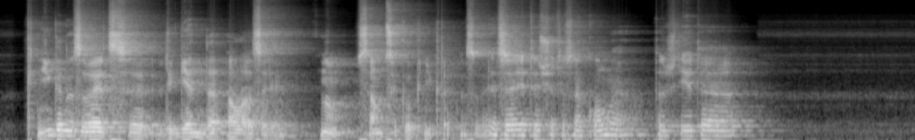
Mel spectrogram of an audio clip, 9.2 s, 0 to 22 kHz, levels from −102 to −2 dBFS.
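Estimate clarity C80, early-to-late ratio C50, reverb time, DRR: 10.0 dB, 8.0 dB, 1.1 s, 5.0 dB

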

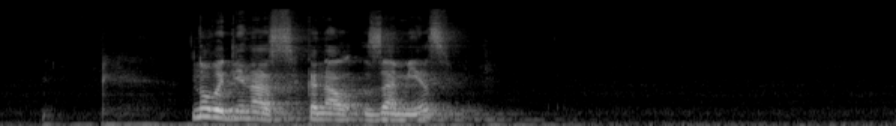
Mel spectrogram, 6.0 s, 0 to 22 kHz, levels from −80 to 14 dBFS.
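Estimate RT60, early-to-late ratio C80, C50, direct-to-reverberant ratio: 0.80 s, 17.0 dB, 14.0 dB, 8.0 dB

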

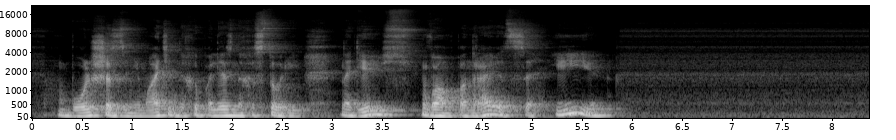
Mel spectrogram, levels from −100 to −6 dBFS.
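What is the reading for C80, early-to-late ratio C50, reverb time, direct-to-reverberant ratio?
13.5 dB, 11.0 dB, 0.75 s, 4.0 dB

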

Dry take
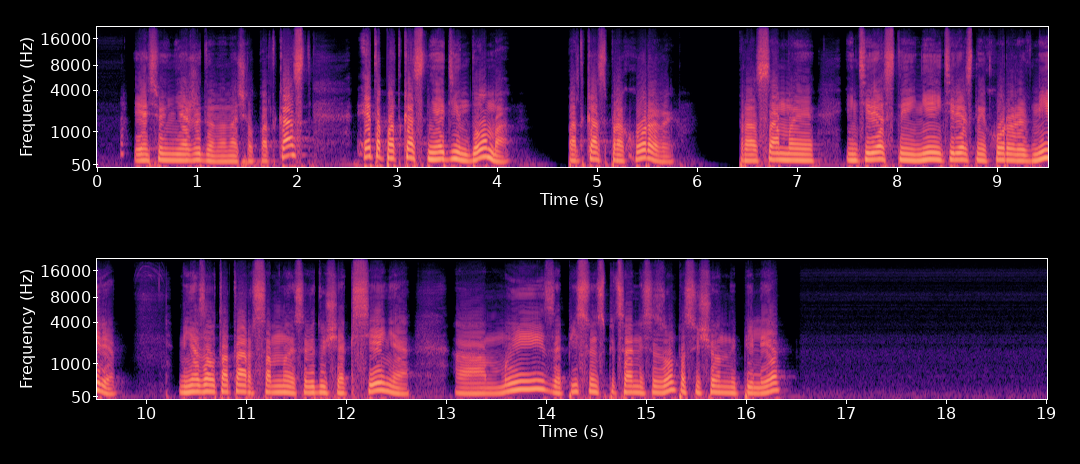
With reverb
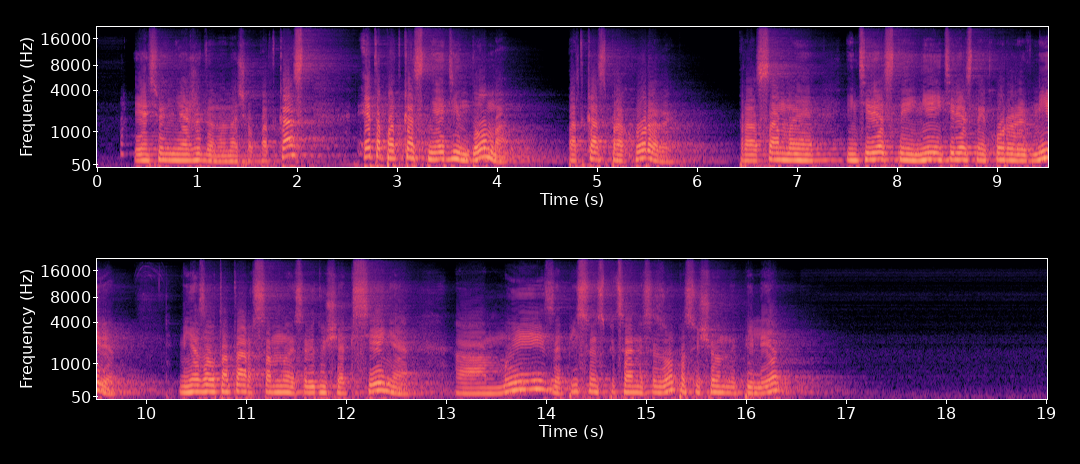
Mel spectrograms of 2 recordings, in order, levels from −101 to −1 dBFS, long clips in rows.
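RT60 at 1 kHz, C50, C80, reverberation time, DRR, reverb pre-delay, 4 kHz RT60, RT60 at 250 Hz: 1.4 s, 10.5 dB, 12.0 dB, 1.5 s, 9.0 dB, 10 ms, 1.4 s, 1.7 s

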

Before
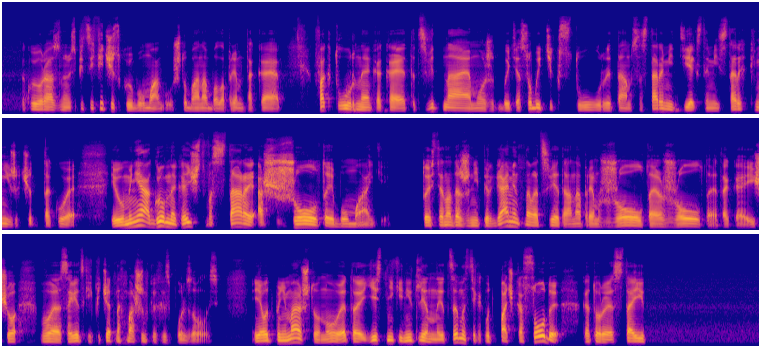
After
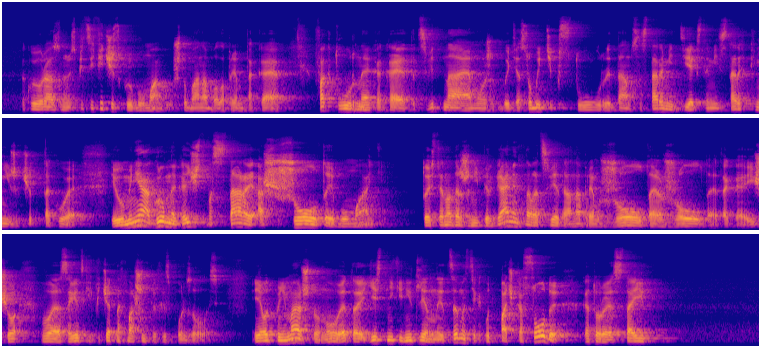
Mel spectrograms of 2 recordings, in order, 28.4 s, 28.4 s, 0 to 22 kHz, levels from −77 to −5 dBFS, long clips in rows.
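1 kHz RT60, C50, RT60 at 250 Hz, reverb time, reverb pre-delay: 0.90 s, 10.5 dB, 0.95 s, 0.90 s, 7 ms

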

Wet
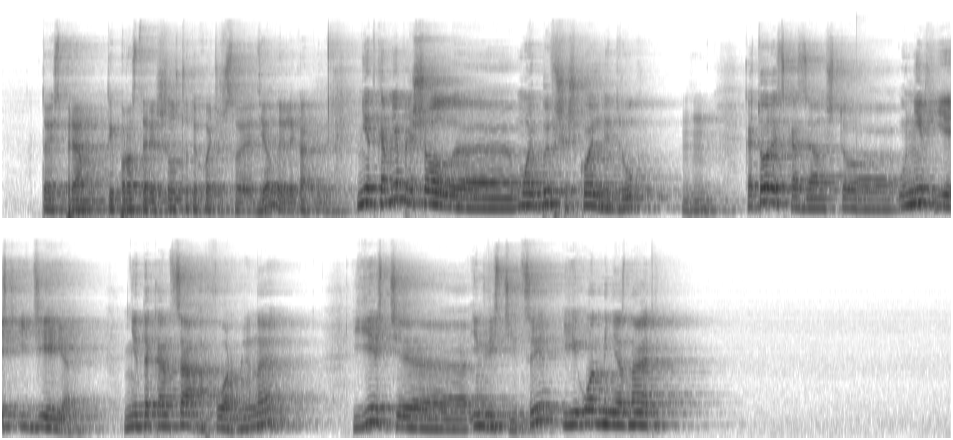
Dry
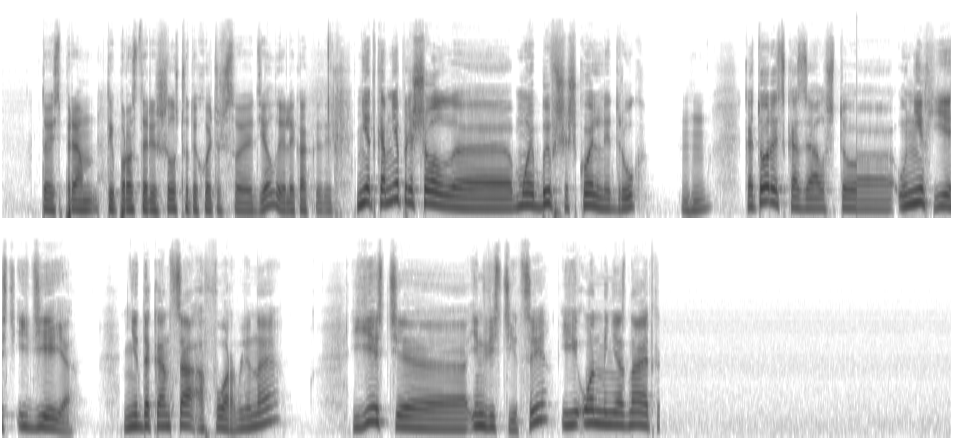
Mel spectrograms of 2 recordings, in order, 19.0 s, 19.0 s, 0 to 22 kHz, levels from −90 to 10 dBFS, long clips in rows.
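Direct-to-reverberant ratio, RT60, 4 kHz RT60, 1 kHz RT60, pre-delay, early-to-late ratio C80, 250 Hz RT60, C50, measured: 2.5 dB, 1.2 s, 1.1 s, 1.2 s, 6 ms, 7.5 dB, 1.2 s, 5.5 dB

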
